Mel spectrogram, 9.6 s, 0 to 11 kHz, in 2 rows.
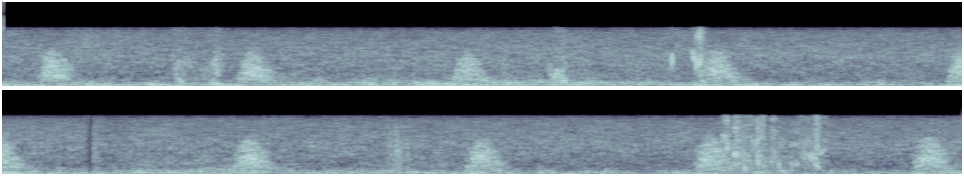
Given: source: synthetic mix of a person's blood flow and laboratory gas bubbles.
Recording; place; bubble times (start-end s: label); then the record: Doppler ultrasound of blood flow; subclavian vein
0.85-1.12 s: bubbles
2.71-2.88 s: bubbles
3.31-3.38 s: bubbles
3.44-3.57 s: bubbles
8.40-8.94 s: bubbles
From the record:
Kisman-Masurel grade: 221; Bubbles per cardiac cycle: several, 3 to 8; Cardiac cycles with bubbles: 10 to 50%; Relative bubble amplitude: barely perceptible (0.100 to 0.250); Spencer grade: 2 (many but less than half of the cardiac periods contain bubble signals, singularly or in groups); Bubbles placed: anywhere in the cardiac cycle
